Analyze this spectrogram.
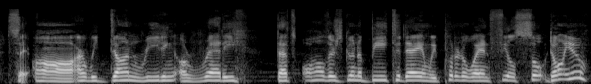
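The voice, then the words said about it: Sarcastic, mock-mournful tone. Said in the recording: “I'm being sarcastic”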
